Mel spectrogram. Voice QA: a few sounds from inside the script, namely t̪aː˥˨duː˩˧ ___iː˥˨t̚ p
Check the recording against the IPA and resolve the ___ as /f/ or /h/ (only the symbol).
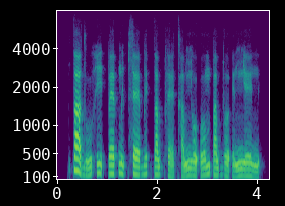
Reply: h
